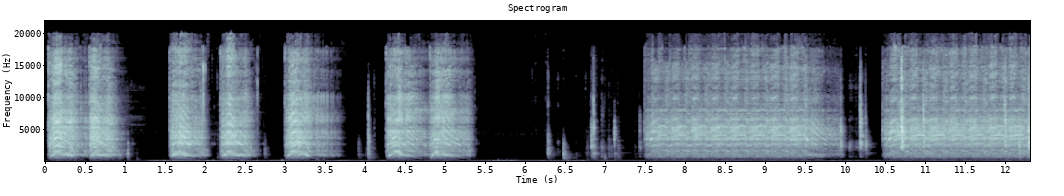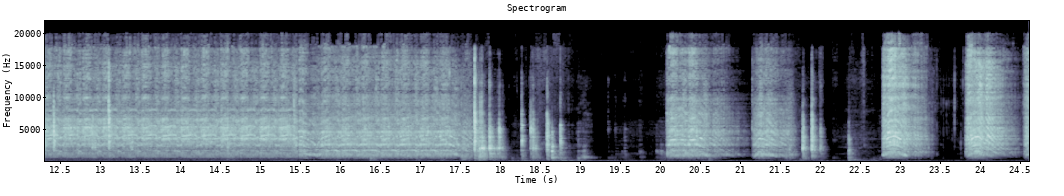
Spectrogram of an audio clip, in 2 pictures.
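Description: A cordless grease gun on a DeWalt 20V battery greasing hinges, its motor whirring loud and close in repeated short bursts with one long continuous run in the middle, separated by brief pauses.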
